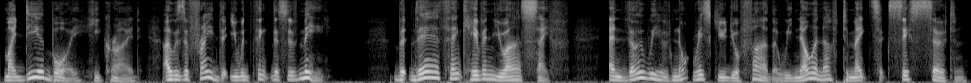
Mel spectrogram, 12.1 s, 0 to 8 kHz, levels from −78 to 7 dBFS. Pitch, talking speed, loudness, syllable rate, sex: 130 Hz, 185 wpm, -19 LUFS, 4.5 syllables/s, male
